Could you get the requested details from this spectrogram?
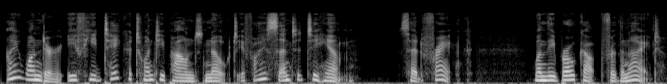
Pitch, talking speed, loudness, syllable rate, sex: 190 Hz, 215 wpm, -19 LUFS, 5.0 syllables/s, female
